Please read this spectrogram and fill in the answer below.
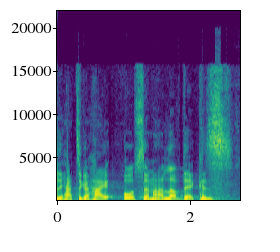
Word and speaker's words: Asim: in automatic subtitling and they correctly pronounced about my name at awesome my name is awesome so for the longest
